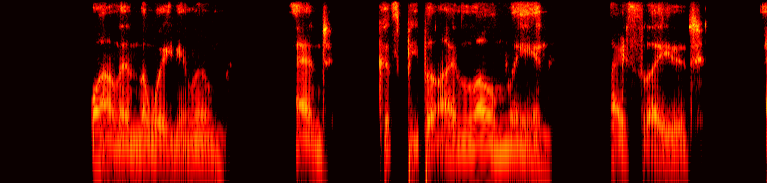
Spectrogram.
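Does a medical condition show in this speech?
Yes: advanced multiple sclerosis; quadriplegic.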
